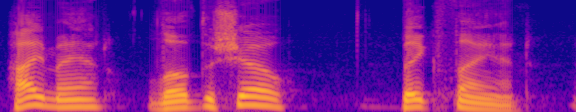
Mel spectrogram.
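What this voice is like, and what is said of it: Put-on Southern US accent. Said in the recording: “The accent's pretty good, too. That's a pretty good accent of the South, though.”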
